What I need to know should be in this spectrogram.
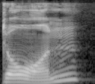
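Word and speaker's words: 돈: is sound or sounds and dawn which is money remember this sound right here is a long Oh sound so o or o not ah it's dawn sorry go make sure you pronounce long vowel o and then here remember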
